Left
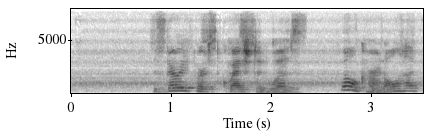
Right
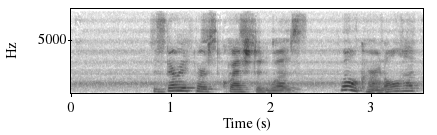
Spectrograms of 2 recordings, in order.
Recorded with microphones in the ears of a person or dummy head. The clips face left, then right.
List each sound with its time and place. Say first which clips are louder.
0.8 s a woman speaking: right 3 dB; 20° right (ahead or behind), 0.6 m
